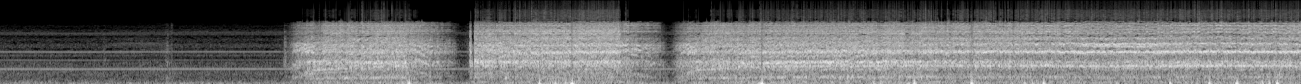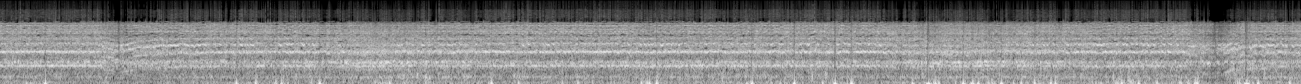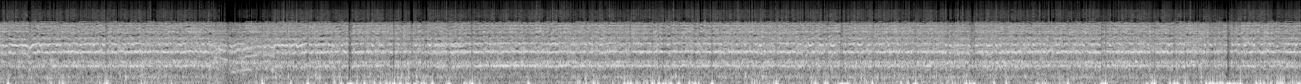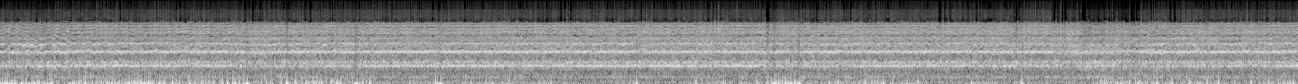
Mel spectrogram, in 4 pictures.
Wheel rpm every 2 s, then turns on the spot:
0, 80, 130, 120, 220, 230, 230, 210, 220, 240, 230, 220, 190, 220, 210, 230, 230, 230, 230, 230, 230, 230, 230, 230, 230, 230.
none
